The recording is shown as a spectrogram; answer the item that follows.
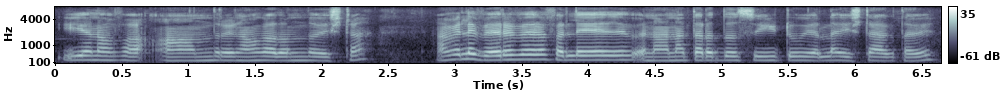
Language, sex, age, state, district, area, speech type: Kannada, female, 30-45, Karnataka, Dharwad, urban, spontaneous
